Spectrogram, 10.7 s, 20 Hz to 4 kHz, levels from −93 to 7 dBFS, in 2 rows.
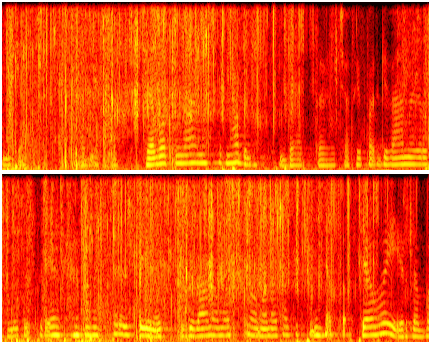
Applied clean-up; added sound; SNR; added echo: none; Crumpling, crinkling; 2 dB; none.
